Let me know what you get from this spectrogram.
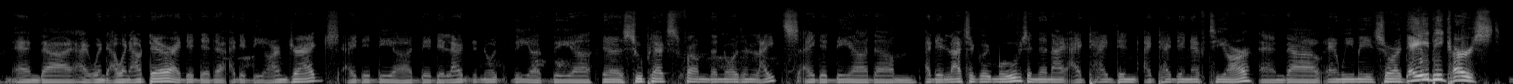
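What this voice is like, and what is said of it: Impression of Danhausen's voice. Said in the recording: “you do his voice very well ... I do a good Danhausen”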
